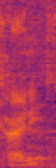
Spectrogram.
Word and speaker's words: Kearney: It's Kearney, and it's pronounced Kearney. The E is silent in it, so just ignore the E in my name and you'll be okay.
